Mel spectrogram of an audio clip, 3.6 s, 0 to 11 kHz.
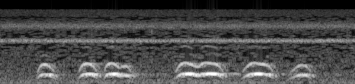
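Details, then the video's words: Great horned owl calling at Starr Ranch on 21 September 2011 at 4:30 AM: a run of soft, low hoots, some clustered and overlapping, in a stuttering rhythm over a faint steady high tone. "Great Horned Owl Calls"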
